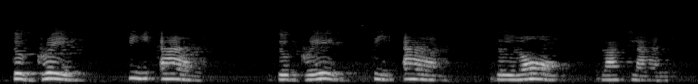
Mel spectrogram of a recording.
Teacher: it is the same meter that shakespeare used it's iambic meter unstressed and stressed followed by a stress unstressed followed by a stressed so i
